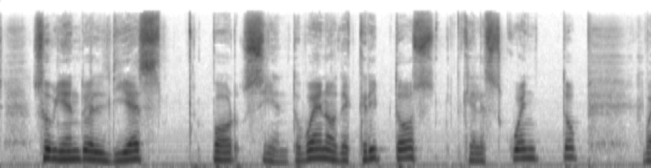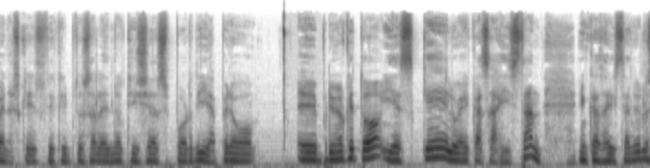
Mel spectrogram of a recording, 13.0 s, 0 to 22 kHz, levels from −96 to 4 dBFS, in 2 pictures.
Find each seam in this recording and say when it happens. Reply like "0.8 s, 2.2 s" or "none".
6.4 s, 7.6 s, 9.7 s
